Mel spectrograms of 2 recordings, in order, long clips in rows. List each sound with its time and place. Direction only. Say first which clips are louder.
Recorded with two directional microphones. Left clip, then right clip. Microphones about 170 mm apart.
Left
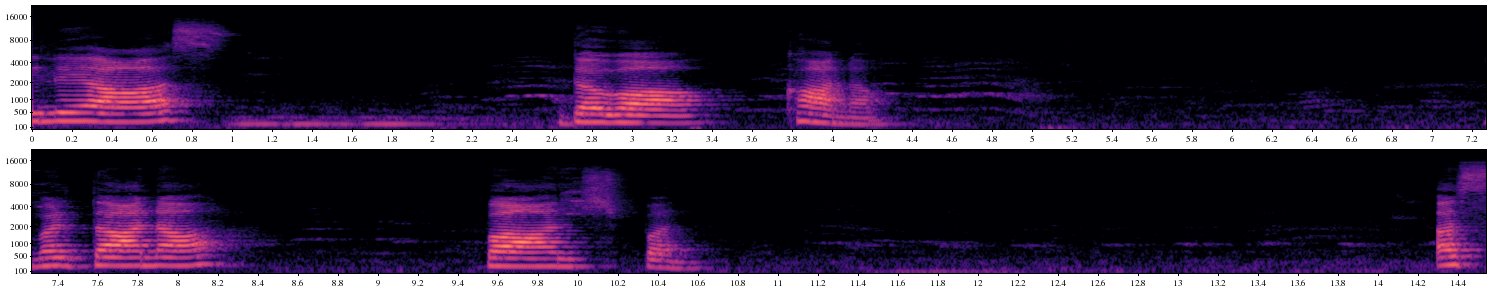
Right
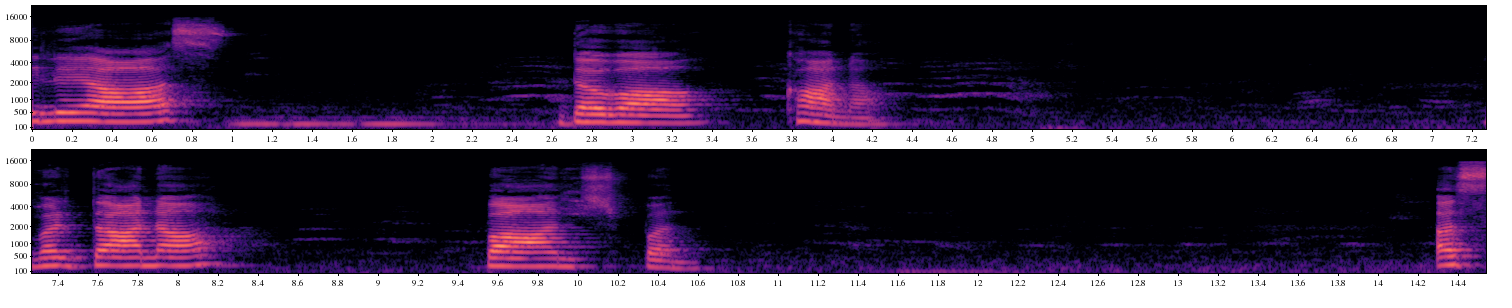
0.0 s a woman's voice: right 2 dB; 45° right (ahead or behind)
2.6 s a woman's voice: right 1 dB; 40° right (ahead or behind)
7.3 s a woman's voice: even; 40° right (ahead or behind)
9.5 s a woman's voice: right 1 dB; 45° right (ahead or behind)
14.3 s a woman's voice: right 1 dB; 45° right (ahead or behind)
